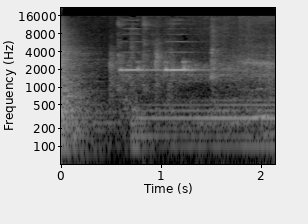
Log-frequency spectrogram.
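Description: Microwave oven being started: a knock at the very start, then from about half a second in the steady electrical hum of the oven running, with a high beep-like tone lasting under a second.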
